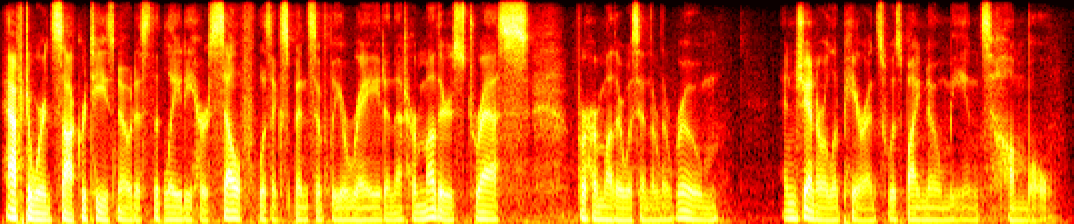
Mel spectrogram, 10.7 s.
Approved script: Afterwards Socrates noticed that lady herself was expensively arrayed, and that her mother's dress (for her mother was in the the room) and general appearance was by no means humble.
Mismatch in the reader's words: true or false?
false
